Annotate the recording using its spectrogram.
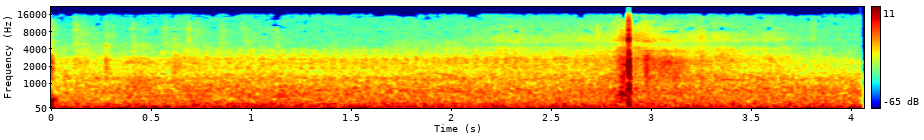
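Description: Golf club striking the ball on a 70-yard approach shot: one sharp crack about three seconds in.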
